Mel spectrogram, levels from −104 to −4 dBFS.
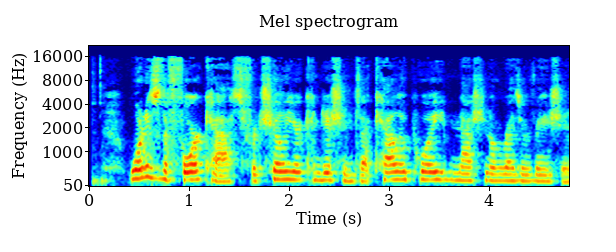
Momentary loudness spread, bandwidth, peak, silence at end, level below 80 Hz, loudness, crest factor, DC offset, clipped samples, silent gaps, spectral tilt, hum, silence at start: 9 LU; 16 kHz; -8 dBFS; 0 s; -72 dBFS; -25 LUFS; 16 dB; under 0.1%; under 0.1%; none; -4.5 dB/octave; none; 0.05 s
